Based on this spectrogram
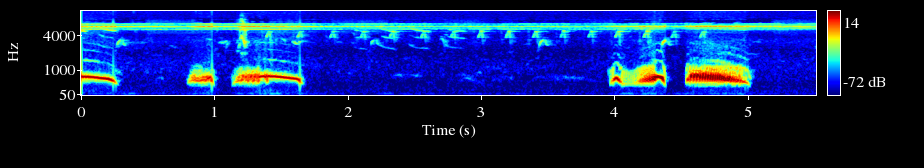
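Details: Spotted dove at Pa Roi during decoy calling: mellow coo phrases, a short note then a long rolling coo, with a silent gap mid-clip and a constant high whine throughout.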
